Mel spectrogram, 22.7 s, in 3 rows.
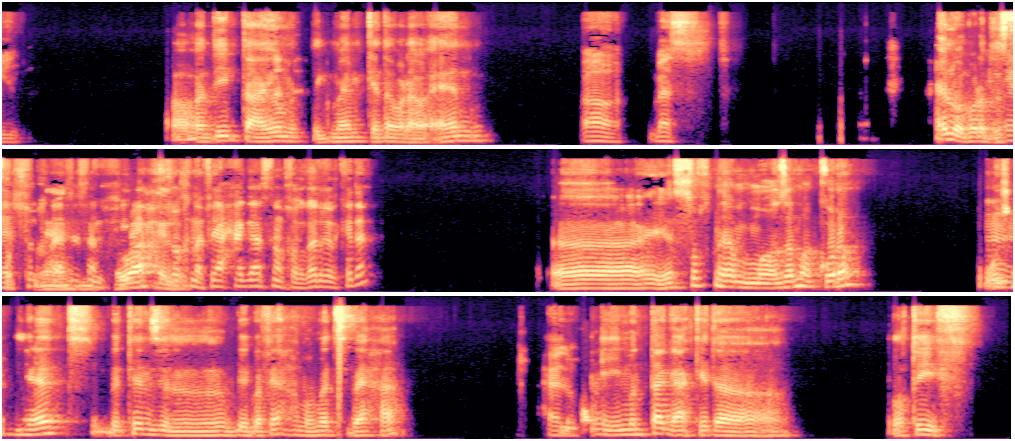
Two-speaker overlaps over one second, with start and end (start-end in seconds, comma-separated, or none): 7.4-9.0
